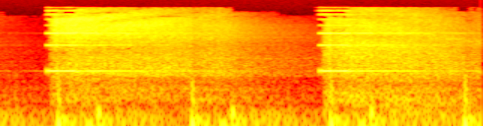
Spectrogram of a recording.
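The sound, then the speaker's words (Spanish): A heartbeat thumps in several low, paired beats at a steady, moderate pace over a hissing, humming bed. “Tengo latidos.”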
